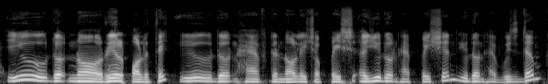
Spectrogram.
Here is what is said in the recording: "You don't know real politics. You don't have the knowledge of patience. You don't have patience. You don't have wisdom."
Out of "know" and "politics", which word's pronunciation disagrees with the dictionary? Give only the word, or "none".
politics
